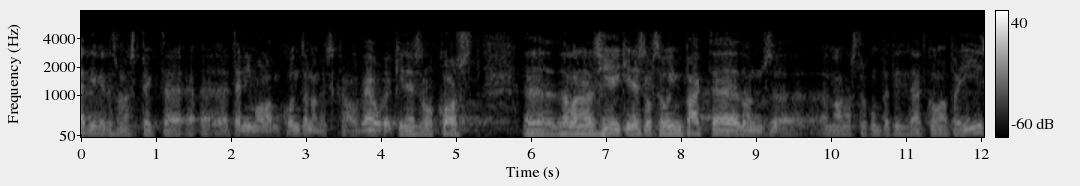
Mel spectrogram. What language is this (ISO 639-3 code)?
cat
